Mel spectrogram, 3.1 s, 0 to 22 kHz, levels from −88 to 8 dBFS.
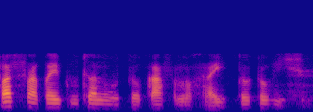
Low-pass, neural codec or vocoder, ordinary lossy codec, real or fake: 3.6 kHz; autoencoder, 48 kHz, 32 numbers a frame, DAC-VAE, trained on Japanese speech; none; fake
